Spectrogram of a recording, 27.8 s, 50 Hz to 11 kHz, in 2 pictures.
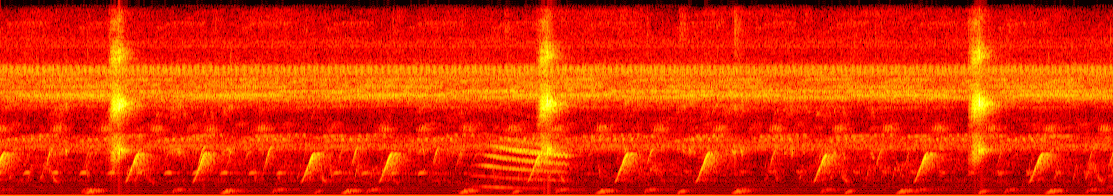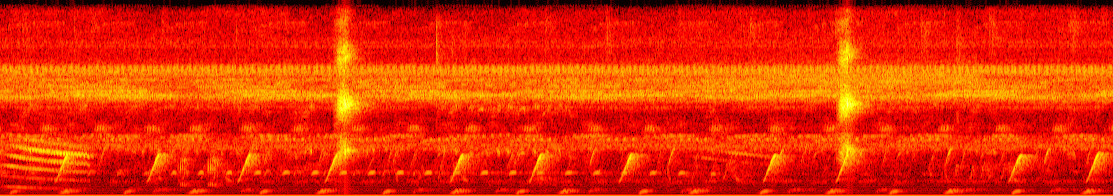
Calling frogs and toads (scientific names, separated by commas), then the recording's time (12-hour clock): Leptodactylus fuscus, Leptodactylus labyrinthicus, Dendropsophus minutus, Physalaemus albonotatus, Physalaemus nattereri
8:30pm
